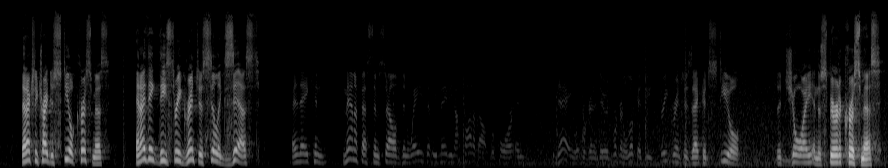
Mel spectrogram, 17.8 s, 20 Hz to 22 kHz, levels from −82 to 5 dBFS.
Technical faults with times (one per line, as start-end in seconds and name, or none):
5.83-8.56 automatic gain rising
11.76-14.88 automatic gain rising
15.79-17.18 zipper noise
